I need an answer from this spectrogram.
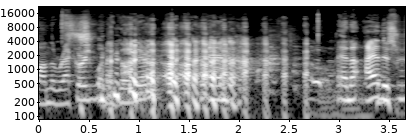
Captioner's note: all laugh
